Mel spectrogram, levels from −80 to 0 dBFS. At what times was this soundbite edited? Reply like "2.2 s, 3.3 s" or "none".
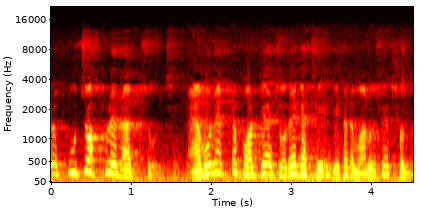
1.7 s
